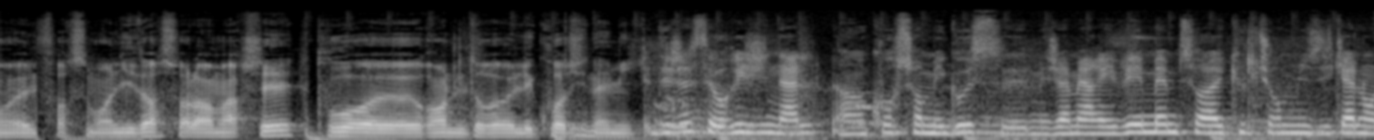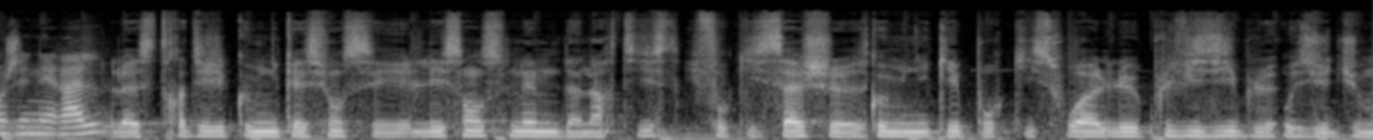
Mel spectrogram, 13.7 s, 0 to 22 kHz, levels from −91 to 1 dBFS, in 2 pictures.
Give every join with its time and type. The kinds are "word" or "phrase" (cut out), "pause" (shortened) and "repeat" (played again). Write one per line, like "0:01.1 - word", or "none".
none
